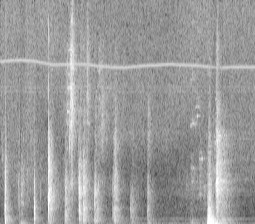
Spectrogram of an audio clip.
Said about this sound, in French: Tout à coup, ils ont entendu des clés dans la serrure. Ce doit être ton père. La porte s'est ouverte.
